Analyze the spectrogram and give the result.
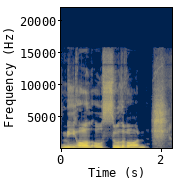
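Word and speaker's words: Mícheál Ó Súilleabháin: let him say his name my name is mihal O Sullivan I love that he's a renowned poet singer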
